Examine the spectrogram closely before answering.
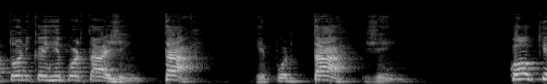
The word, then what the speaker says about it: reportagem: Reportagem, qual que é a sílaba tônica em reportagem?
